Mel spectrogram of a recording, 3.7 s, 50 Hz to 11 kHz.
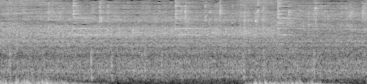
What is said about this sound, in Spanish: Buenos días a todos. Tormentón enorme, son las 5 de la mañana estoy montado en el tren. Allí que vamos.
